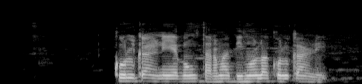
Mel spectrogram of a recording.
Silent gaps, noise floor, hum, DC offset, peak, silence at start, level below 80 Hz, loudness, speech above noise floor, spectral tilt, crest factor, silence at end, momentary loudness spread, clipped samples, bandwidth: none; -70 dBFS; none; under 0.1%; -2 dBFS; 1.15 s; -62 dBFS; -17 LUFS; 53 dB; -7 dB/octave; 16 dB; 0.35 s; 10 LU; under 0.1%; 7.2 kHz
